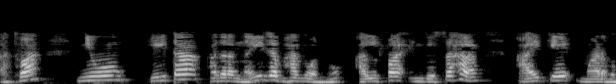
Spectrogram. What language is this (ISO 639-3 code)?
kan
